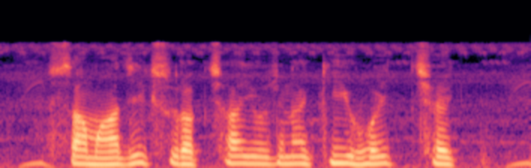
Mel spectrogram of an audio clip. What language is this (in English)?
Maithili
